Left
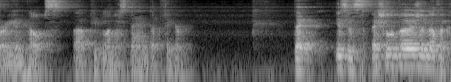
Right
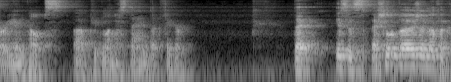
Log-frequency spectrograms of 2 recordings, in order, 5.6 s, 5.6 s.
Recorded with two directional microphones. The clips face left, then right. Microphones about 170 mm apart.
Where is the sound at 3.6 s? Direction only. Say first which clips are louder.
Right 2 dB; 5° right (ahead or behind).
